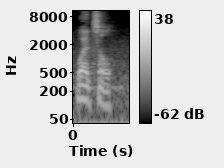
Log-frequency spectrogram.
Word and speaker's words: Wetzel: Wetzel? Wetzel. It rhymes with pretzel.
